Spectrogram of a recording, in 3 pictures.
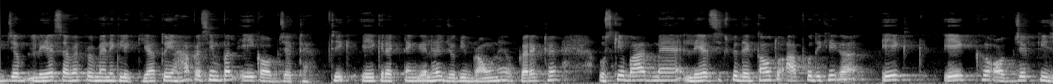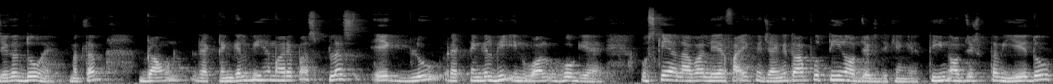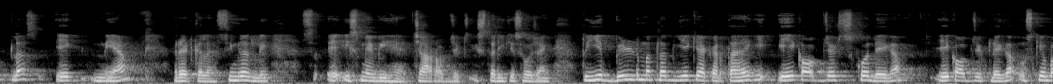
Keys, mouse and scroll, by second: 0.2 click, 6.1 click, 12.6 click, 18.9 click, 25.1 click, 29.2 click.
